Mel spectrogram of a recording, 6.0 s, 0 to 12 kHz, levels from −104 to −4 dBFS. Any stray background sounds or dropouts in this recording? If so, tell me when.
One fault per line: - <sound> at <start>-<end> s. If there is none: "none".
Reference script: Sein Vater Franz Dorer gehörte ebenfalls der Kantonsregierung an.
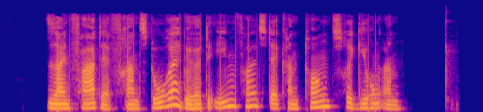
- thud at 5.6-5.7 s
